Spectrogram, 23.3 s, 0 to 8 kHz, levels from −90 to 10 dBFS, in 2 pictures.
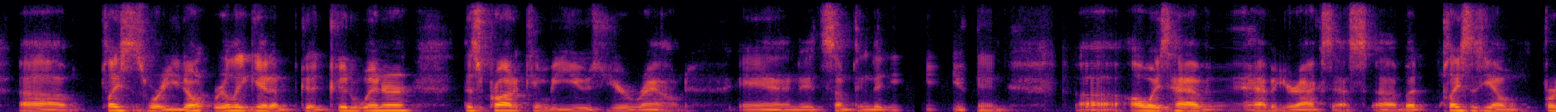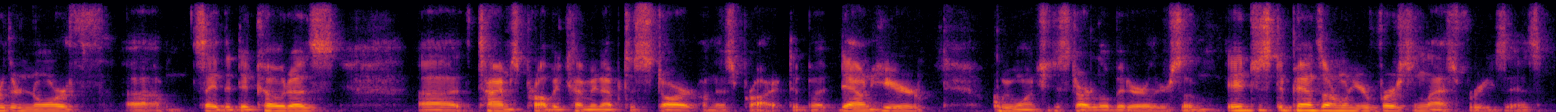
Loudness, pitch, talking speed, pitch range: -21 LUFS, 110 Hz, 200 wpm, 100-125 Hz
